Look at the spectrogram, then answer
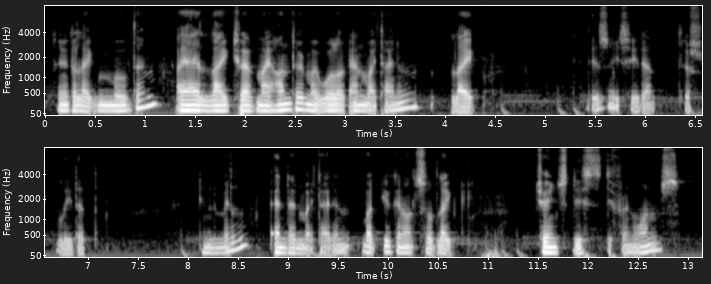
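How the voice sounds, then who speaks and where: A man talks at a moderate pace with long, frequent pauses. Music plays in the background. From Italy. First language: Italian. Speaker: gaming tutorial creator. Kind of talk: tutorial. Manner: casual, hesitant with many fillers.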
